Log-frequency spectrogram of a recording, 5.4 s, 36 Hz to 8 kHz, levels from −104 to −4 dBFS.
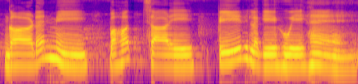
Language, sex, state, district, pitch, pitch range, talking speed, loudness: Hindi, male, Bihar, Patna, 125 Hz, 120-140 Hz, 90 wpm, -13 LUFS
